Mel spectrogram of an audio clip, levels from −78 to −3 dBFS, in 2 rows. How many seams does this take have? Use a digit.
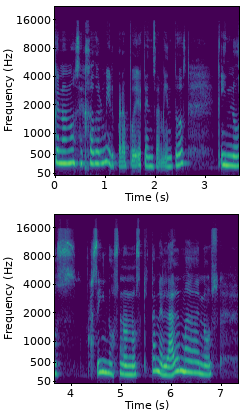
3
